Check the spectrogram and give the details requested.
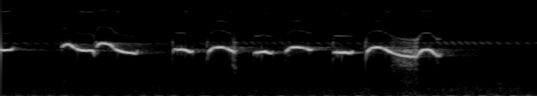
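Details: Oriental magpie-robin kept at home sings a smooth, continuous string of rolling, rising and falling whistled notes, about eight in two seconds, ending in a louder slurred phrase.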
